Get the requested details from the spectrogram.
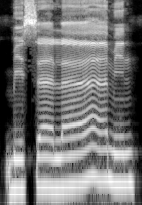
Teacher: huruf la dibaca Dua harakat karena di atasnya terdapat Alif kecil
